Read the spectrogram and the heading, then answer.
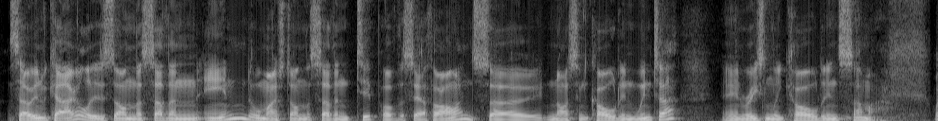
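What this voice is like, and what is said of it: New Zealand accent. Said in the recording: “So you're a Kiwi? ... Not that we couldn't half tell by your accent”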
